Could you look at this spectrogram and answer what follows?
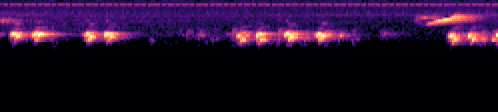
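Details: Sooty-headed bulbul lure for trapping: bursts of two or three bright chirps separated by short pauses, a soft low hum beneath, and a sharp upward squeal near the end.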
